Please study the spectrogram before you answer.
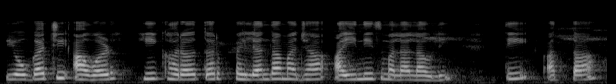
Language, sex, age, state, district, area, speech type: Marathi, female, 45-60, Maharashtra, Sangli, rural, spontaneous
